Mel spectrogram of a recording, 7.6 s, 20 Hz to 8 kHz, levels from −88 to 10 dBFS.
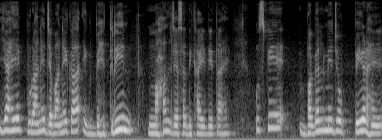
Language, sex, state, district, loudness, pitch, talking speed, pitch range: Hindi, male, Bihar, Madhepura, -16 LUFS, 205 Hz, 150 wpm, 170-230 Hz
